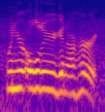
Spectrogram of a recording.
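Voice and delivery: mocking a nagging critic. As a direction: parody a worried critic. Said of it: "Little men have a little bit of fun".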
